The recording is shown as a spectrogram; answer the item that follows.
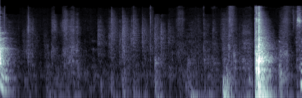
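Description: Desktop hole punch pressed down through a stack of paper: faint clicks and paper handling, then a softer knock and a loud thunk about five seconds in.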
